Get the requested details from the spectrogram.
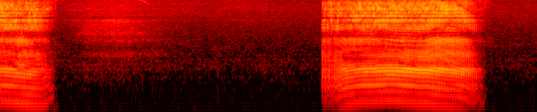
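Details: Loud snoring: two long, droning sounds with a steady buzz, separated by a quiet pause of several seconds.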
